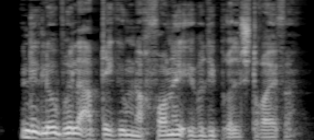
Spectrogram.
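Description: With a Swabian accent, a man talks using lively intonation. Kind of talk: product explainer in dialect. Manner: humorous, casual.

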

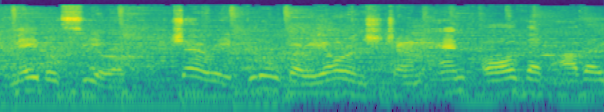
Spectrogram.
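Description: A man talks fairly slowly while clear music plays in the background. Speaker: travel vlogger. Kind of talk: casual vlog chat. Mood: cheerful, enthusiastic. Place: cafe. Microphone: phone near.

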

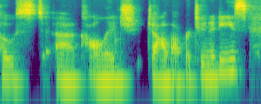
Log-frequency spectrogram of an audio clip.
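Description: Somewhat breathy speech with an American accent comes over a quiet background. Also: woman. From Nebraska, US Midwest. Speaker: university admissions recruiter. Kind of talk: presentation. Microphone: video call.

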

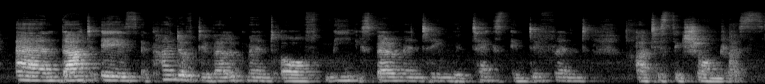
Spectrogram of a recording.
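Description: A woman's fairly low voice with fairly even intonation at a fairly slow pace, over light background noise and audible room echo. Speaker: poet. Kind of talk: casual introduction to audience. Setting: live event. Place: hall.

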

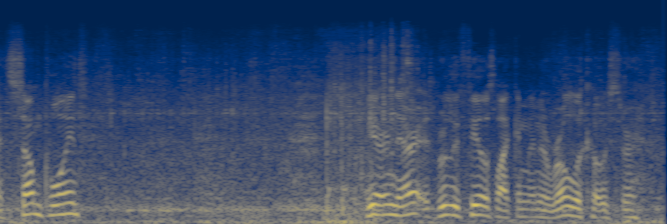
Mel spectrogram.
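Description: Recorded dry with no echo, a man talks at a moderate pace with ordinary pitch variation over noticeable background noise. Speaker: mountain biker vlogger. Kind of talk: casual vlog commentary. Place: bicycle. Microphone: camera far.

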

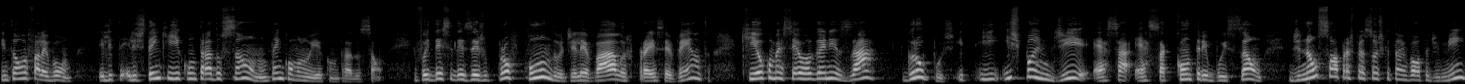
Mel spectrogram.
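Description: Speech comes at a fairly quick pace. Its pitch rises and falls very widely. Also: woman. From Brazil. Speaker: event promoter. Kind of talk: sales pitch. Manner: animated. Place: garden. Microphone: phone near.

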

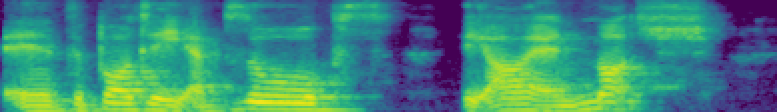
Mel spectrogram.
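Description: Somewhat breathy, a woman speaks with an English accent. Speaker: pregnancy yoga and antenatal teacher. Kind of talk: casual vlog tutorial. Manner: hesitant, many fillers.

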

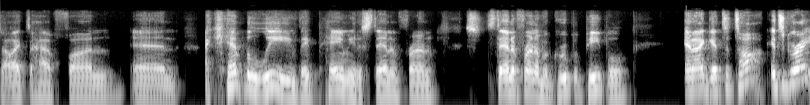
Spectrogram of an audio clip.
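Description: A man at a moderate pace, lively intonation, quiet background. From New York City (Brooklyn). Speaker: aircraft maintenance instructor and pilot. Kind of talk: casual interview. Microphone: video call.

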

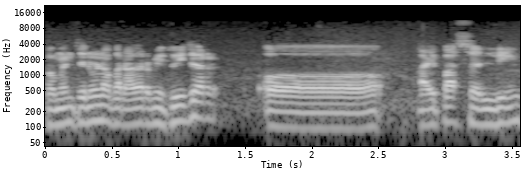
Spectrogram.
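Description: Light background noise accompanies a man whose pitch varies in an ordinary way. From Argentina. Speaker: gaming streamer. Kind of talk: live gameplay stream chat. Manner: animated.

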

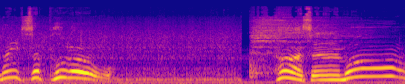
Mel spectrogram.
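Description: Clear background noise behind a put-on character voice. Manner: pompous, commanding.

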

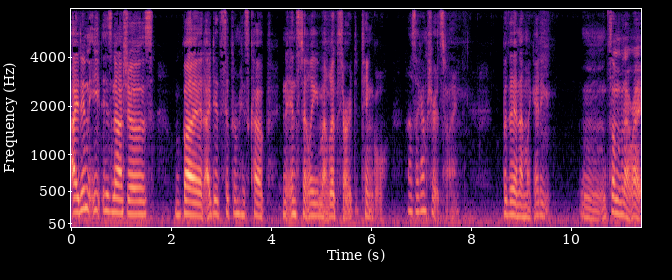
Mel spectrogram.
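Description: A woman speaks at a moderate pace with a fairly low, somewhat breathy voice and long, frequent pauses. Her pitch variation is ordinary, while her loudness swings widely. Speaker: vlogger. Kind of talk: casual vlog chat. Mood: amused storytelling. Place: car. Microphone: phone near.

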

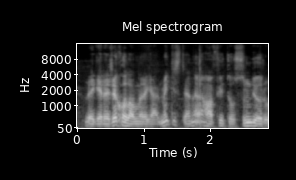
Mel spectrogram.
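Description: This is a man's voice. He talks at a fast pace.

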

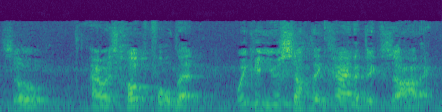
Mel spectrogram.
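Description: Noticeable background noise fills the clip. Through it, a man talks. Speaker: guest instructor. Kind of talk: lecture. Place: classroom. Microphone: lapel.

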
